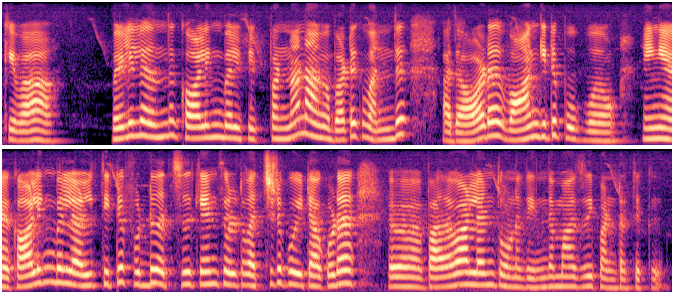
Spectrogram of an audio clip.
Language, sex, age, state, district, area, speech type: Tamil, female, 30-45, Tamil Nadu, Mayiladuthurai, rural, spontaneous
